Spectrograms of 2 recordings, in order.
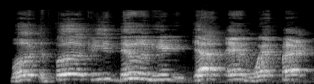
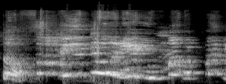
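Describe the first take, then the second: First: It is delivered in a relaxed, normal way. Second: It is delivered with real anger and force.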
